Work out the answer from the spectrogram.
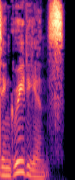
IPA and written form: ɪnˈgriːdiənts (ingredients)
